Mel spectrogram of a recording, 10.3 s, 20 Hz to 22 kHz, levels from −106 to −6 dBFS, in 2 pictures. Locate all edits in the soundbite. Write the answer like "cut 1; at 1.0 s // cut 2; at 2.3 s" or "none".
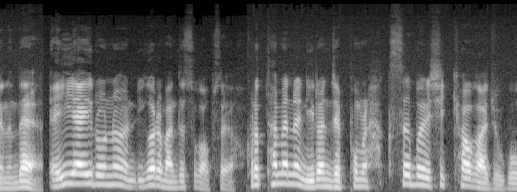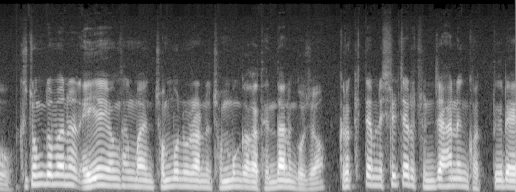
cut 1; at 2.4 s // cut 2; at 5.3 s // cut 3; at 8.5 s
